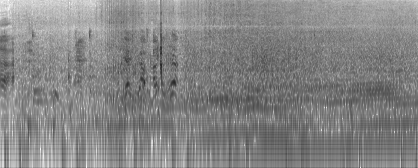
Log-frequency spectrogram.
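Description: Voices call out briefly. Then an open-top jeep's engine runs steadily and rises slowly in pitch as it pulls away and speeds up.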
